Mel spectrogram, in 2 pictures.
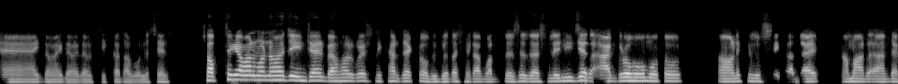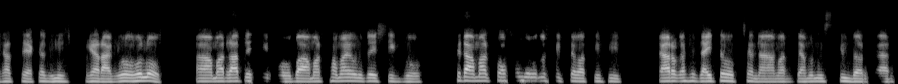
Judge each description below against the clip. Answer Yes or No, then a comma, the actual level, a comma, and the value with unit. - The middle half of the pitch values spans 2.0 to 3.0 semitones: No, average, 3.4 semitones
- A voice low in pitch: No, medium, 145 Hz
